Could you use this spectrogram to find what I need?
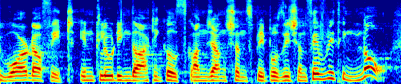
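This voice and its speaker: A man with a Bengali accent speaks at a fairly high pitch with ordinary pitch variation. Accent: Indian English (Bengali). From India (Bengal). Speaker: professor. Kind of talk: lecture. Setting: conference stage.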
